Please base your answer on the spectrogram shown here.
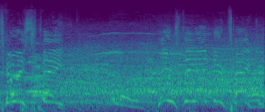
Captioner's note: audience cheers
